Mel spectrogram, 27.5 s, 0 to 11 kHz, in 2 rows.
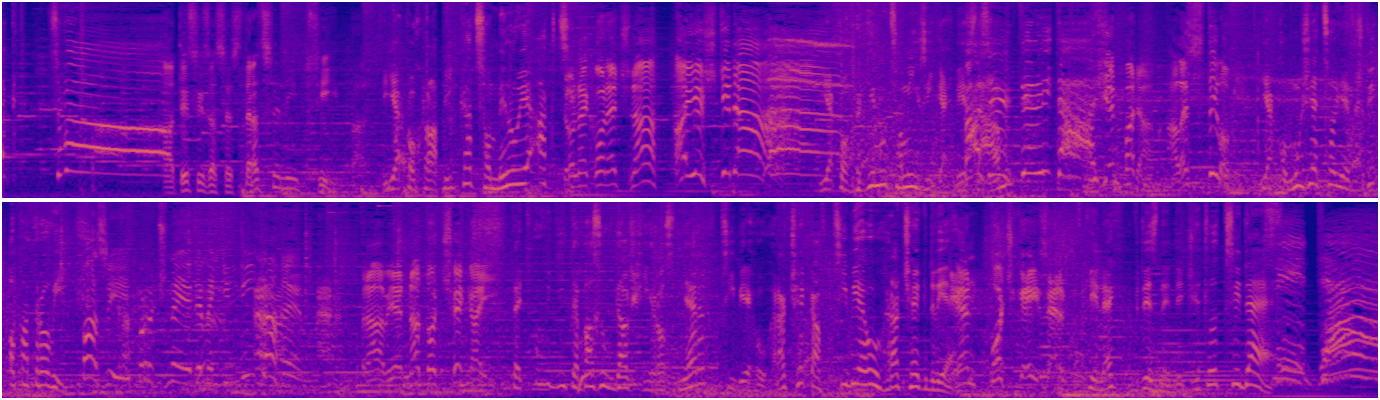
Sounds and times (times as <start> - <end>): Music: 0.0 - 27.5.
